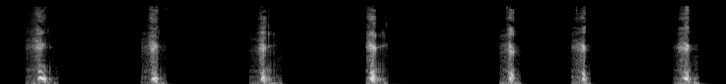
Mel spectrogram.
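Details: Seven sharp, loud hiccups about a second apart, from a person logging persistent violent hiccup episodes lasting up to hours at a time, sometimes after naps, across November 2019; persistent hiccups.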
